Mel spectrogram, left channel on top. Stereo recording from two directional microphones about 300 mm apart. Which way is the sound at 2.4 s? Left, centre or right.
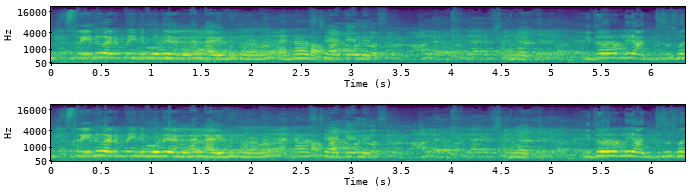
Left.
